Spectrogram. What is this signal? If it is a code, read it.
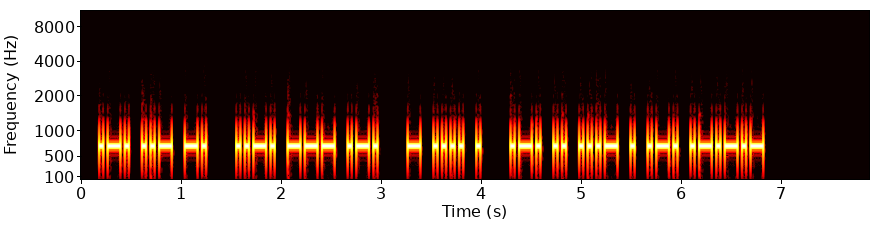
Morse code, heard as a keyed tone, about 27 wpm, 700 Hz. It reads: RUN FOR THE RIVER.
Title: Sentences from Top 1000 Words - Review Part 1 - 28wpm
